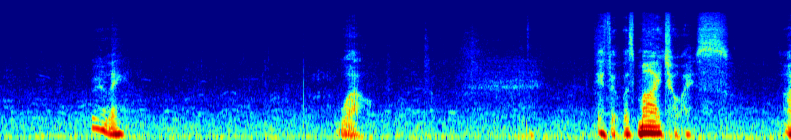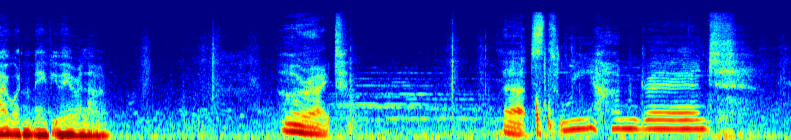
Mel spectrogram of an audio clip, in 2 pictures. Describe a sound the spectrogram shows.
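A woman speaks warmly and calmly, close by.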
